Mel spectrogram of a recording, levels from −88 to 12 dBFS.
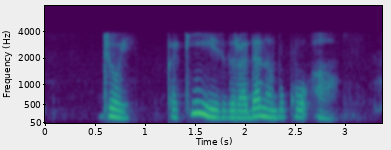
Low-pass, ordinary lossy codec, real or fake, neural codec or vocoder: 7.2 kHz; AAC, 16 kbps; fake; codec, 16 kHz, 4 kbps, X-Codec, HuBERT features, trained on LibriSpeech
